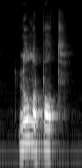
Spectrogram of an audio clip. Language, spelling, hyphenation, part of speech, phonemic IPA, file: Dutch, lollepot, lol‧le‧pot, noun, /ˈlɔ.ləˌpɔt/, Nl-lollepot.ogg
- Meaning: 1. an earthenware pot filled with charcoal or coals and used for heating, similar to a warming pan, chiefly used by women 2. a lesbian, a dyke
